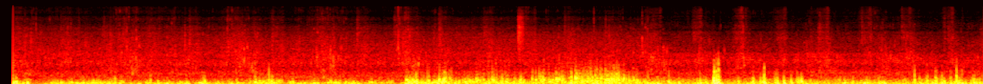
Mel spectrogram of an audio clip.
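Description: Wind buffeting the microphone in uneven gusts, a low rumble that grows stronger about five seconds in. A single sharp knock just before the end stands out as the loudest sound.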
